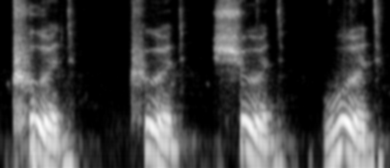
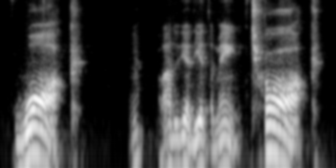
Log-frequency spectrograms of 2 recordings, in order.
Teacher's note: A gente não deve pronunciar o L, né? Esse L aqui, nessas palavras, veja que é um monte de palavras do dia a dia, né?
